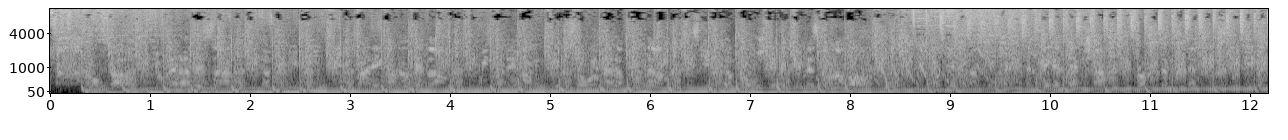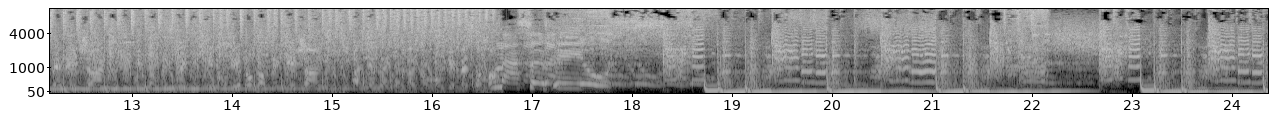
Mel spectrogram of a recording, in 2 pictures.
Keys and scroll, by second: 2.0 ctrl+BackSpace, 11.5 ctrl+BackSpace, 12.5 ctrl+d, 20.8 ctrl+BackSpace, 22.1 ctrl+d.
